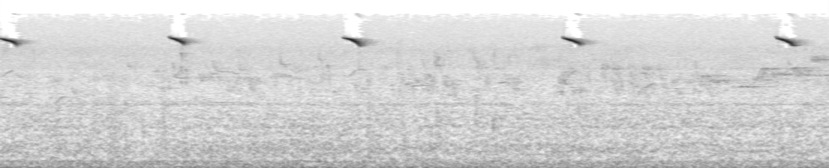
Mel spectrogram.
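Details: A male rock bunting carrying a grasshopper in the Moselle valley near Valwig gives five very high, thin, downslurred 'zip' calls, one roughly every two seconds, over a low steady rumble.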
